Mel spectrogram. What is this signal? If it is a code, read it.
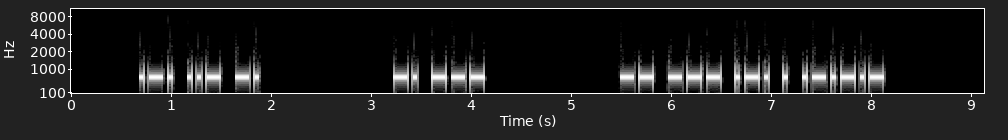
Morse code, heard as a keyed tone, about 25 wpm, 700 Hz. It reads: RUN NO MORE.
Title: 4x Word-Spacing - Sentences from Top 300 Words - 25wpm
